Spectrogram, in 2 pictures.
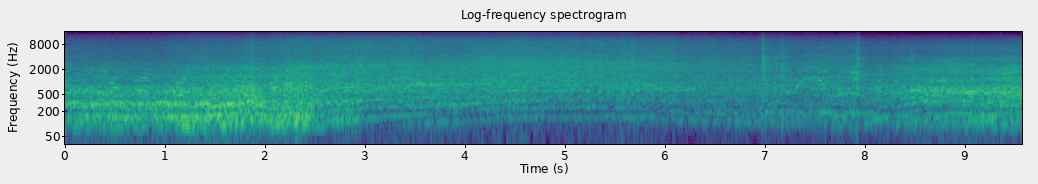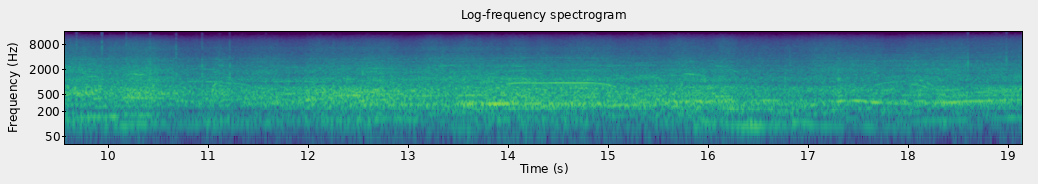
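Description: Race car engines roar loudly.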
